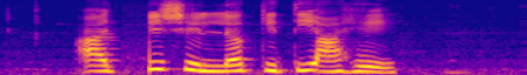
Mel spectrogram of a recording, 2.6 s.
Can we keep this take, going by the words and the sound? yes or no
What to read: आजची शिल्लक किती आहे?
no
